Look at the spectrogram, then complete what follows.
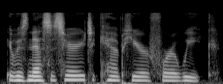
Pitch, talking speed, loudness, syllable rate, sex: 185 Hz, 240 wpm, -19 LUFS, 6.3 syllables/s, female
